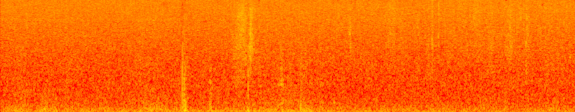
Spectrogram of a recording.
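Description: Steady low hiss of room noise with faint handling sounds from the wet painted canvas being tilted in gloved hands: a small tap a little under three seconds in and a soft rustle shortly after.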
